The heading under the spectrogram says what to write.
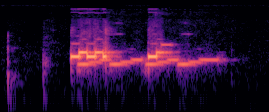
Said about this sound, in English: Who rings a landline? Get the phone. Answer it. Answer it live on air. Answer it on air.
